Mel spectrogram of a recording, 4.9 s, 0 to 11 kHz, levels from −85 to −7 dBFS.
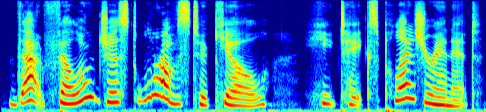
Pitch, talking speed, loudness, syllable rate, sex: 290 Hz, 135 wpm, -18 LUFS, 4.1 syllables/s, female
